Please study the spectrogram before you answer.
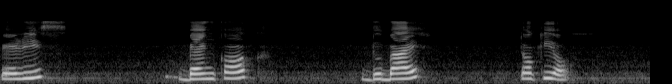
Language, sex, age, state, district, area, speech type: Assamese, female, 30-45, Assam, Lakhimpur, rural, spontaneous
